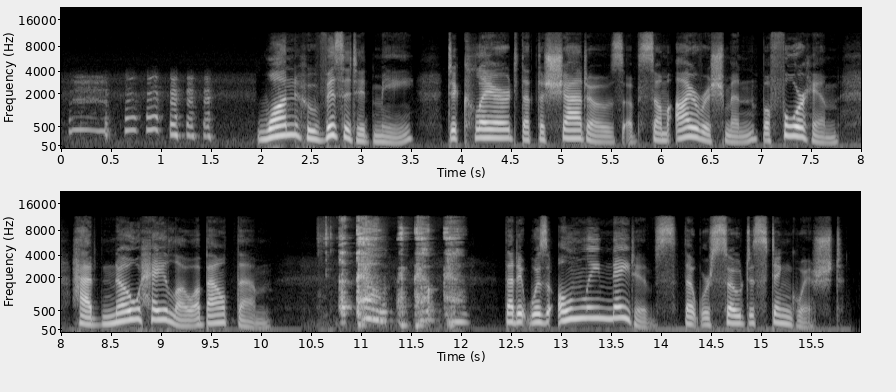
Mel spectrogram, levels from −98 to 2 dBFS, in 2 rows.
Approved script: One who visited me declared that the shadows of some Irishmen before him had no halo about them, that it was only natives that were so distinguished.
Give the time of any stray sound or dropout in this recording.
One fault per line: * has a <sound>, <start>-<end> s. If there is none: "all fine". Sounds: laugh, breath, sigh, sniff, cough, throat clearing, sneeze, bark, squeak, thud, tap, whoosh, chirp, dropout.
* has a laugh, 0.1-1.6 s
* has a throat clearing, 10.6-12.1 s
